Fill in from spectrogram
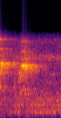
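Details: Pet crow imitating a dog's bark, learned from a chihuahua: one drawn-out hoarse, nasal bark-like call lasting over a second, loud and close.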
